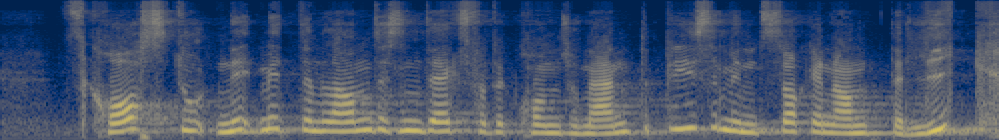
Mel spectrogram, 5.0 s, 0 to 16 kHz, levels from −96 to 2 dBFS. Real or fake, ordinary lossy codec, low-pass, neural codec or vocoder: real; Opus, 24 kbps; 14.4 kHz; none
